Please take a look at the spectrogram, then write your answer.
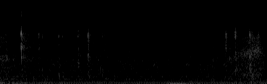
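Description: Faint, sparse keystrokes on a computer keyboard while entering a formula in LibreOffice Calc, a few scattered clicks near the start and another small cluster at the end, quiet room with low hum.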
